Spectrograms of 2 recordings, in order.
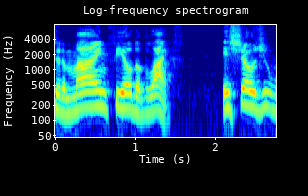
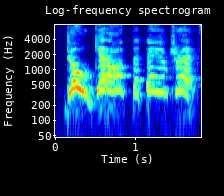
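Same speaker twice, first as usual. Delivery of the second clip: mock very high-pitched, shrill yell; 13 semitones higher than usual. Recounting a warning to a man, the speaker acts out a yell. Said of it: "and I'm yelling at him".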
